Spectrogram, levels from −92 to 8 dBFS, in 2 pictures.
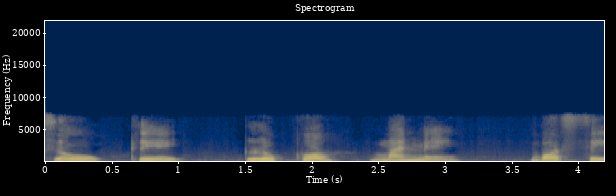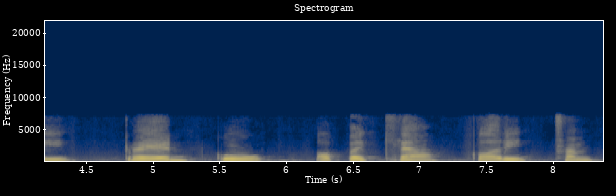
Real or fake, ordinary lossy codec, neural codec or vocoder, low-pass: fake; Opus, 64 kbps; codec, 16 kHz, 1 kbps, FreqCodec, larger model; 7.2 kHz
